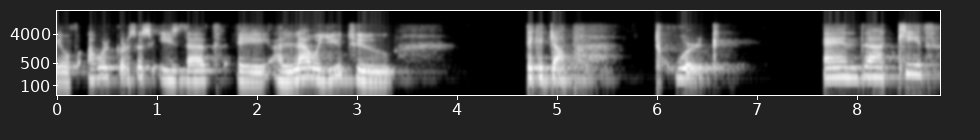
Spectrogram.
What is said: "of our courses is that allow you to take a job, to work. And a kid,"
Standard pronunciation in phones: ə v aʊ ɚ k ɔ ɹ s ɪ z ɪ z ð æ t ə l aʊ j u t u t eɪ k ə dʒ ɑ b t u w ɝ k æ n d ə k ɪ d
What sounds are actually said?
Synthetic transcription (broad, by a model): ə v aʊ ɚ k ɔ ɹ s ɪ s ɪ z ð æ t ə l aʊ j u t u t eɪ k ə dʒ ɑ b t u w ɝ k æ n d ə k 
